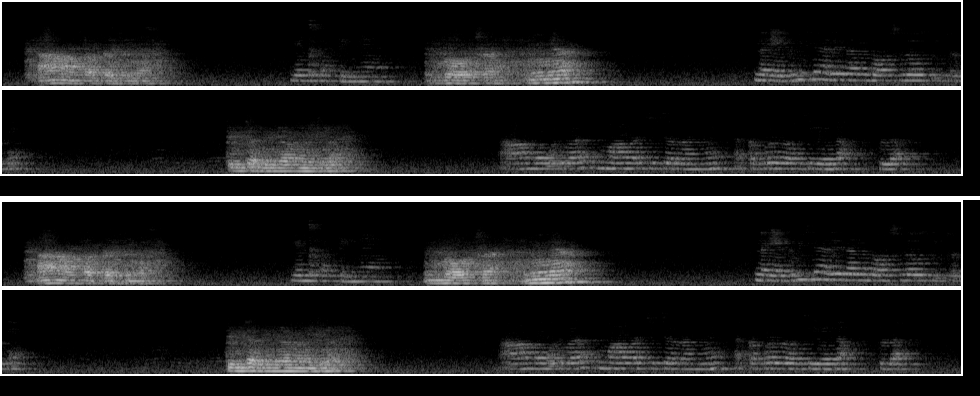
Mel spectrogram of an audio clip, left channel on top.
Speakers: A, on the right (about 65°); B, on the left (about 55°).
A: அ நா சாப்டாச்சுங்க
B: என்ன சாப்டீங்க
A: தோச நீங்க
B: நா எங்க வீட்லே அதேதாங்க தோசதா ஊத்திட்ருக்கே
A: <unintelligible> அதேதா நெனைக்கிற
B: ஆமா ஒரு வாரத்துக்கு மாவரச் வெச்சுறாங்க அத்கப்புறோ தோசையேதா ஃபுல்லா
